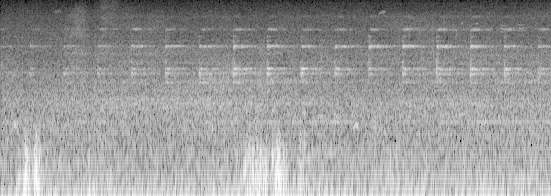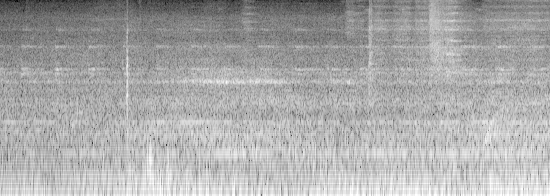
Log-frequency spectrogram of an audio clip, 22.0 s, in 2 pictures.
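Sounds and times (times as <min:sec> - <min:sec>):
train bell ringing: 0:00.0 - 0:18.5, 0:20.2 - 0:22.0
diesel locomotive rumble: 0:08.0 - 0:22.0.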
